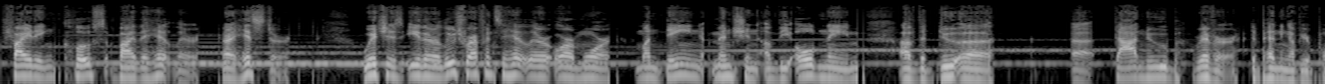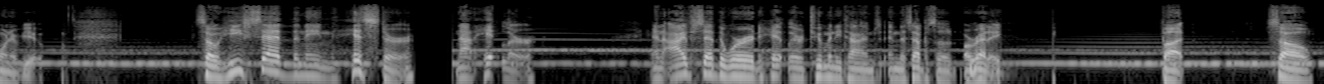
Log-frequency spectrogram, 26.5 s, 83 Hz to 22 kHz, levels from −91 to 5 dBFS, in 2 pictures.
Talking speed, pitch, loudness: 135 wpm, 150 Hz, -28 LUFS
